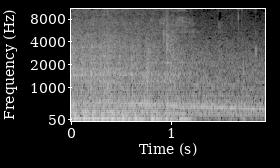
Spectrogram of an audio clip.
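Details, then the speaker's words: 2012 Polaris Sportsman 400 HO, carbureted, after cleaning a clogged pilot screw that caused stalling on throttle let-off: steady, even low thump at a settled fast idle with no stumble or hunting. Runs smooth, normal idle. "but yeah she runs smooth okay yeah"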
